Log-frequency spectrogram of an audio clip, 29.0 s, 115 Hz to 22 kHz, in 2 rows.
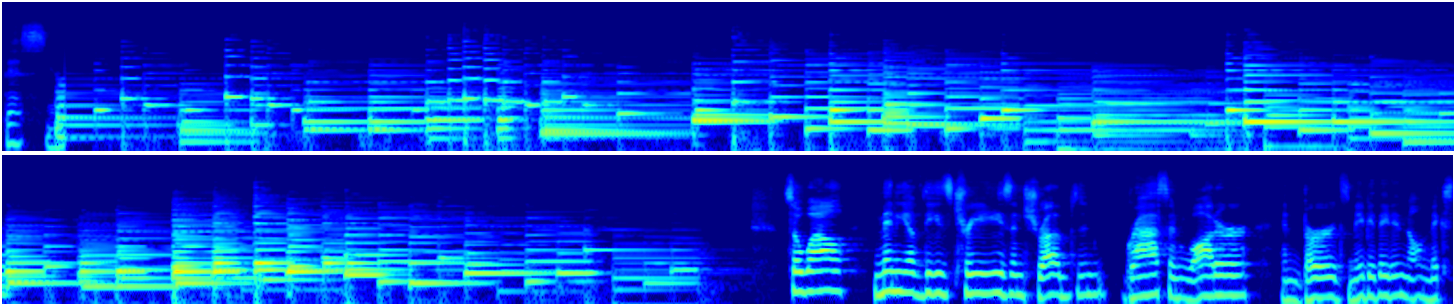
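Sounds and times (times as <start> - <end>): jazz piano solo: 0.5 - 21.6.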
